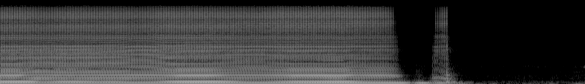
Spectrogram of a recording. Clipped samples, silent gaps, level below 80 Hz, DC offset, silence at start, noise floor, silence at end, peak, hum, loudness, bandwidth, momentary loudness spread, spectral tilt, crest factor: under 0.1%; none; -36 dBFS; under 0.1%; 0 s; -59 dBFS; 0.05 s; -6 dBFS; none; -26 LUFS; 17 kHz; 11 LU; -3 dB/octave; 22 dB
